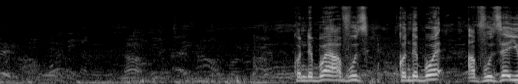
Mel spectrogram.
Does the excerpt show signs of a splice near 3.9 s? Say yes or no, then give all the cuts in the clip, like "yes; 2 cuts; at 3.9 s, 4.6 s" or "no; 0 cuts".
no; 1 cut; at 2.5 s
